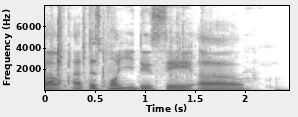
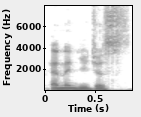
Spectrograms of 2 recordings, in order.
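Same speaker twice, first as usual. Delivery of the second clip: normal talking voice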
